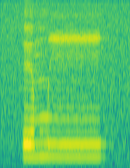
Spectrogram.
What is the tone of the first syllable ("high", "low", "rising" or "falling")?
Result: high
